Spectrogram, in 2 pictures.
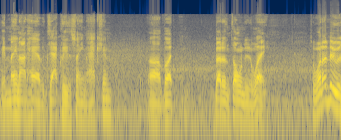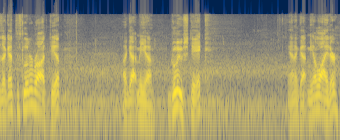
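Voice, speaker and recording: A man's voice: on the low side, expressive, moderate pace, long pauses, bright, forceful tone, a little hiss or hum. An older retired man, chatting casually in a folksy, plain-spoken way as he fishes and demonstrates things outdoors by a lake. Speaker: fishing vlogger.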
